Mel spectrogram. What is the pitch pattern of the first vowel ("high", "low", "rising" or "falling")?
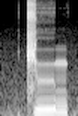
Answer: low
